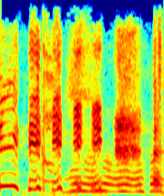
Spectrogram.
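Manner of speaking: high-pitched giggle; embarrassed high laugh. Real, not acted. Laughing after an awkward admission.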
